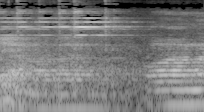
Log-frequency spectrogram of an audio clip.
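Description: Deep male voices chanting Tibetan Buddhist prayers in a long, held, low-pitched drone, with a brief break about one and a half seconds in.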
